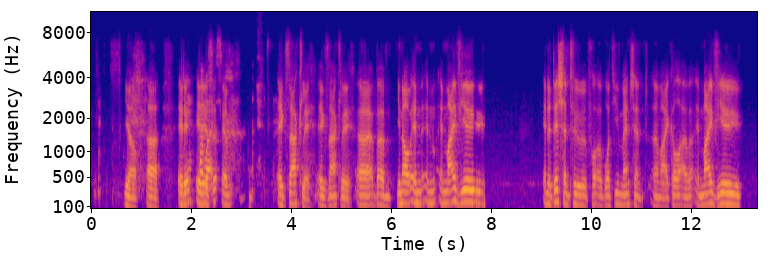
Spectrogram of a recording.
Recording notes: We kicked off the first PropTech Ramble LIVE at Unissu's RE: Connect.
